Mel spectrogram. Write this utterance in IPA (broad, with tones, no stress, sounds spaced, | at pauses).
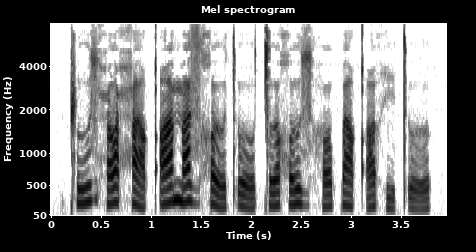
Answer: ǁ uː˧˥ z ħ ɔ˧˥˧ ħ a˧˩˧ qʼ a˧˥ m a˧˥˧ z χ ʊː˧˩˧ tʼ oː˧˩˧ ǀ ʊː˧˥ χ uː˧˥˧ z h ɔ˧˥ p a˦˨ qʼ o˧˥˧ h i˧˩˧ tʼ ʊː˧˩˧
